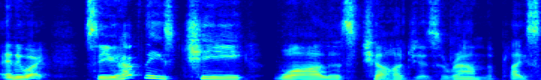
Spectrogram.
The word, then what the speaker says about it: Qi: I think it's pronounced Chi yes Qi not as in the television quiz show hosted by Sandy tox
